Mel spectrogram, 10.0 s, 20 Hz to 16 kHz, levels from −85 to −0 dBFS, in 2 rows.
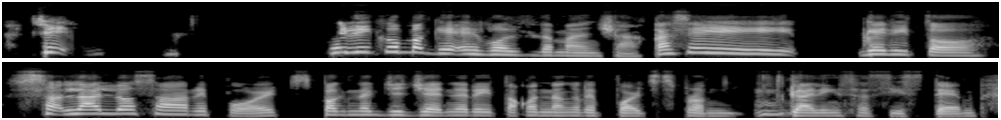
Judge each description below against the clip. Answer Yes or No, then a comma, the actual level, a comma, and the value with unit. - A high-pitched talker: No, medium, 170 Hz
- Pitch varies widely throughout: Yes, wide, 6.8 semitones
